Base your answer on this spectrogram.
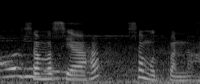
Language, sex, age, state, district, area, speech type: Sanskrit, female, 30-45, Telangana, Hyderabad, urban, spontaneous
